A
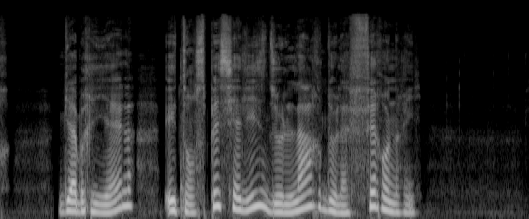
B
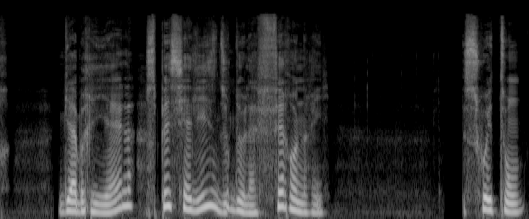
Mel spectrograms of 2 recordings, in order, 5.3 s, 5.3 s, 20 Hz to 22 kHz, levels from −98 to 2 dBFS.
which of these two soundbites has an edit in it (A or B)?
B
